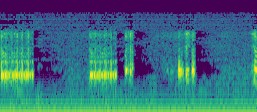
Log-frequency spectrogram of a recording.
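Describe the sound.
Two buzzy ringback tones sound over a phone line as a call is placed through an internet call center, each lasting under a second with a pause between, followed by short, clipped bursts of a voice coming through the receiver.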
